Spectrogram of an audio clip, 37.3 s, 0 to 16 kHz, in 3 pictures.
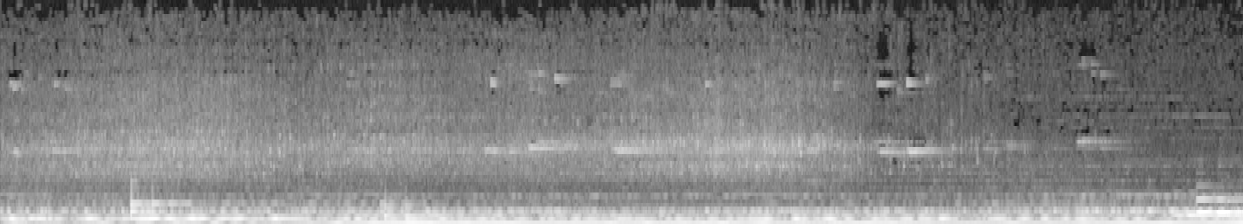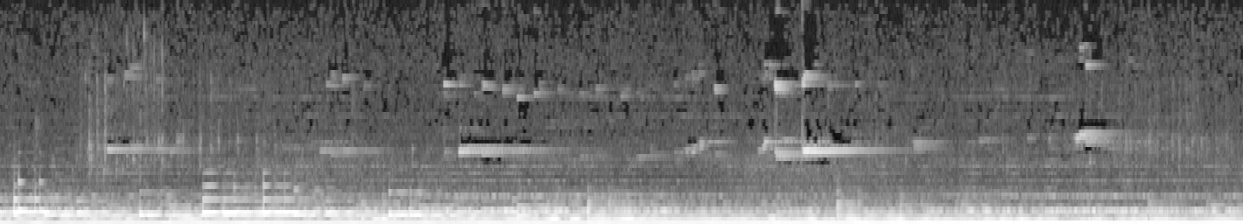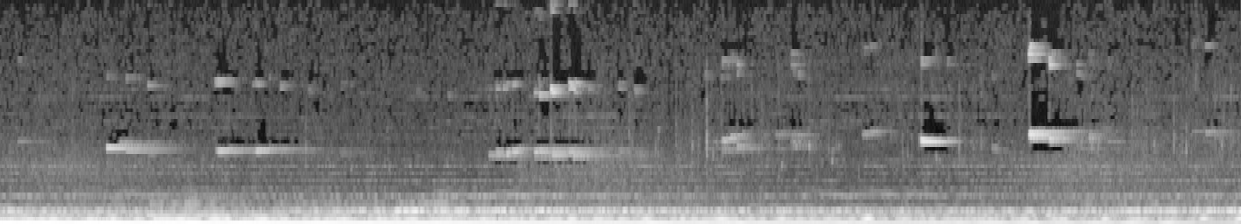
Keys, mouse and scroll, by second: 0.9-2.2 middle drag, 2.2-3.6 drag, 3.3 scroll down 1, 3.6-10.4 middle drag, 6.0 scroll up 1, 6.6 scroll up 1, 9.3-10.4 scroll up 2, 10.4-11.6 drag, 11.6-12.8 middle drag, 12.8-15.0 drag, 14.7 scroll down 2, 15.0-22.5 middle drag, 17.1-17.5 scroll up 2, 20.9 scroll up 2, 22.5-24.4 drag, 24.4-26.0 middle drag, 26.0-28.2 drag, 27.8-28.2 scroll down 2, 28.2-32.7 middle drag, 29.3-29.7 scroll up 2, 30.5 scroll up 2, 32.7-33.9 drag, 33.9-37.2 middle drag.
